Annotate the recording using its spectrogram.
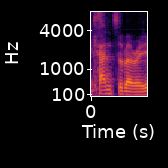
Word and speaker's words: Canterbury: Canterbury, yes. – Did I say that right? – Very correct.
